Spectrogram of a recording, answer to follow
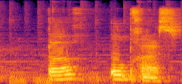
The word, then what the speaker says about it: Port-au-Prince: propre port au prince attention à la prononciation pas de liaison port au prince la capitale d'haïti un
